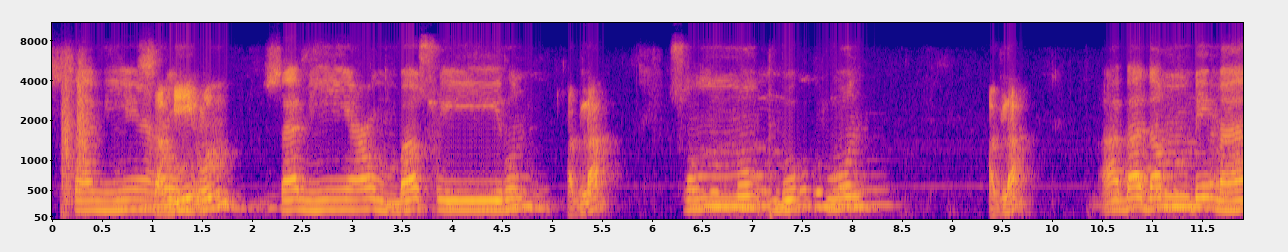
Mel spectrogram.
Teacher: نون کی آواز کو ختم کر کے تو آگے بے کے ساتھ مل جانا ہے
